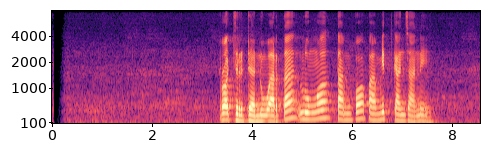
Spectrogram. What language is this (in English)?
Javanese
